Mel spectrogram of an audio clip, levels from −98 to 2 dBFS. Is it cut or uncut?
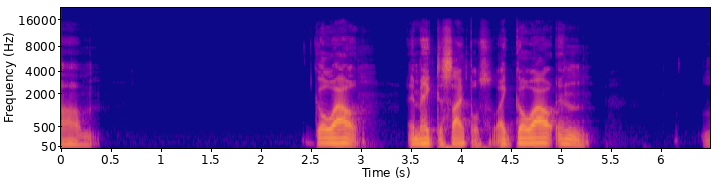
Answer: uncut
